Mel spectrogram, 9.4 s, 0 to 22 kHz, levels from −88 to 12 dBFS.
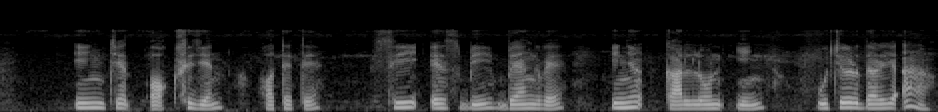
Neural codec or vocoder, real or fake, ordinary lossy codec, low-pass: none; real; none; 7.2 kHz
